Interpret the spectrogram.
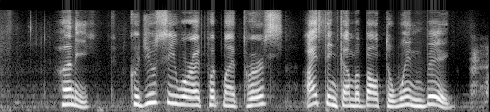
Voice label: happy, speech; fertig classic games; ethel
